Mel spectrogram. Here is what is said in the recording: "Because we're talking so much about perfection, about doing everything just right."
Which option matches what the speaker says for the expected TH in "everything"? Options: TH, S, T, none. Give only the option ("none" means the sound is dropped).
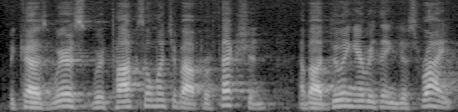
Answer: TH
